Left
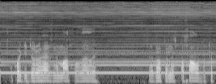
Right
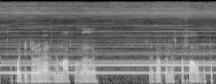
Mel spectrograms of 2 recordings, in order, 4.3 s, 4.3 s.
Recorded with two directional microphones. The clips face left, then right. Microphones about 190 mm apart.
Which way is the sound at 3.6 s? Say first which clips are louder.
Right 2 dB; centre (ahead or behind).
